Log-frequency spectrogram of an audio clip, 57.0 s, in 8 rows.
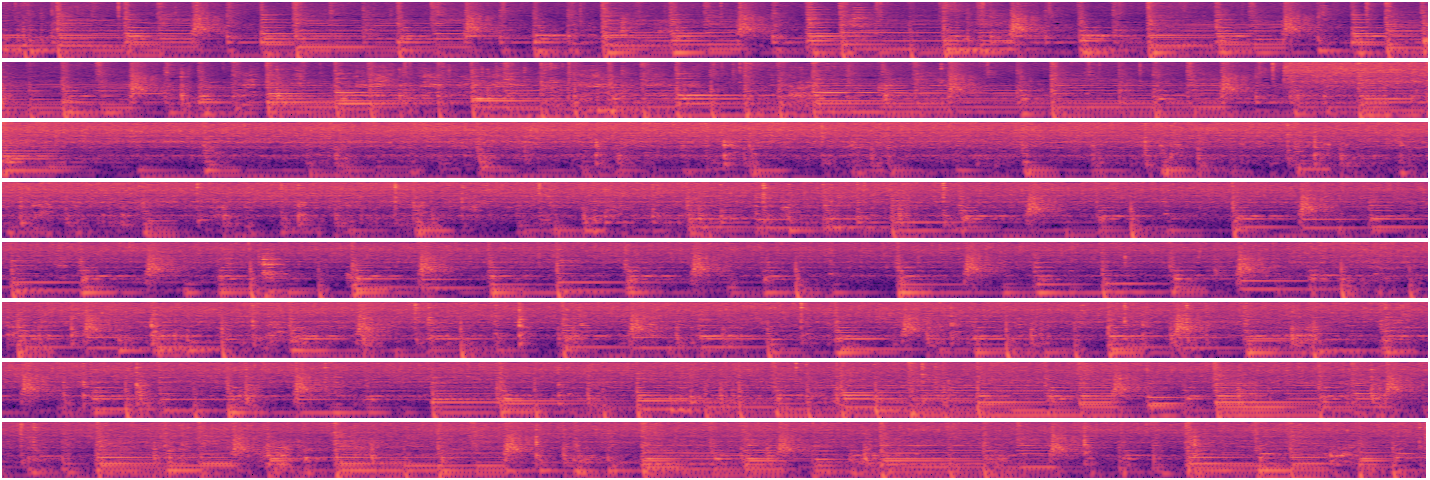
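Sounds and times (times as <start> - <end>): tomatoes sizzling in hot oil: 0.0 - 57.0
metal ladle scraping and tapping pot: 6.8 - 12.0.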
